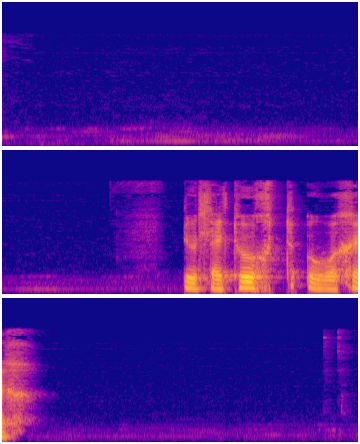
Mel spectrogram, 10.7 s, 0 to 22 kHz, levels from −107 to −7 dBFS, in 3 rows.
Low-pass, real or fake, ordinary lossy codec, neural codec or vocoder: 9.9 kHz; real; AAC, 64 kbps; none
